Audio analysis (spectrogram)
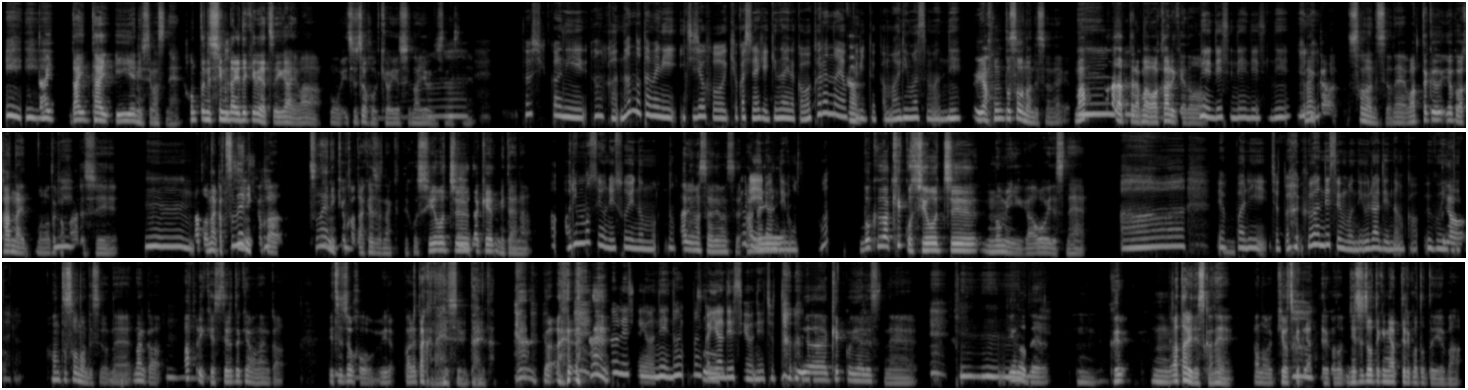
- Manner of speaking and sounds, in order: other background noise; laugh; laugh; laughing while speaking: "ちょっと"; chuckle
- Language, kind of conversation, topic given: Japanese, podcast, スマホのプライバシーを守るために、普段どんな対策をしていますか？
